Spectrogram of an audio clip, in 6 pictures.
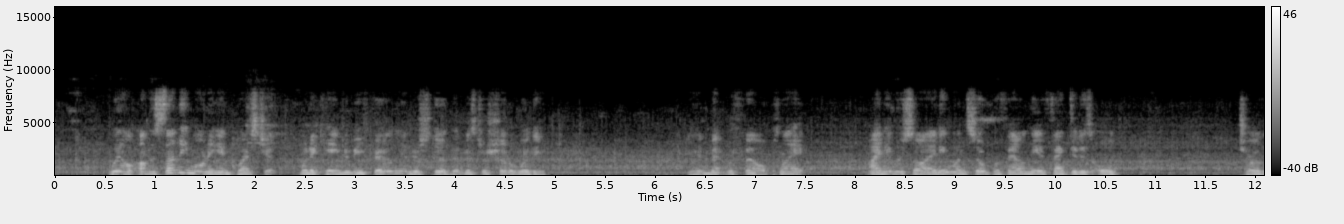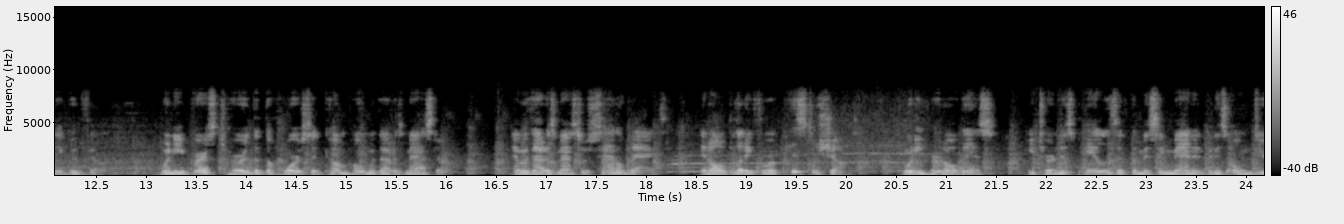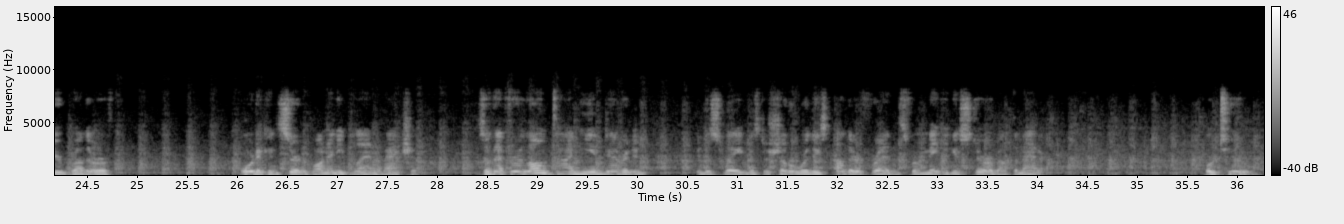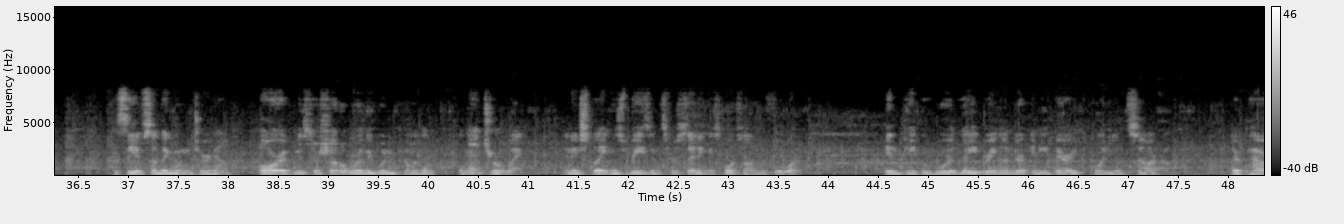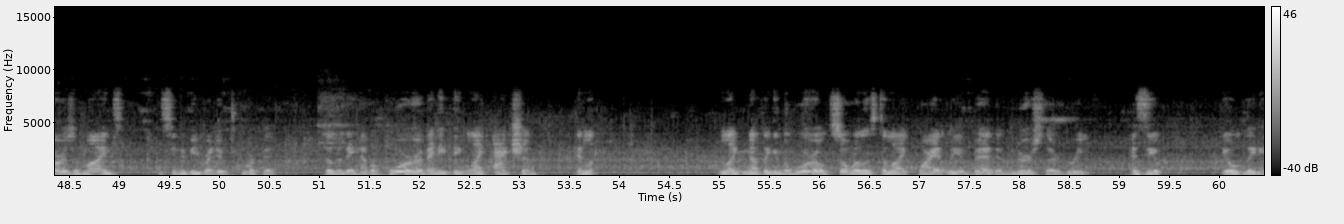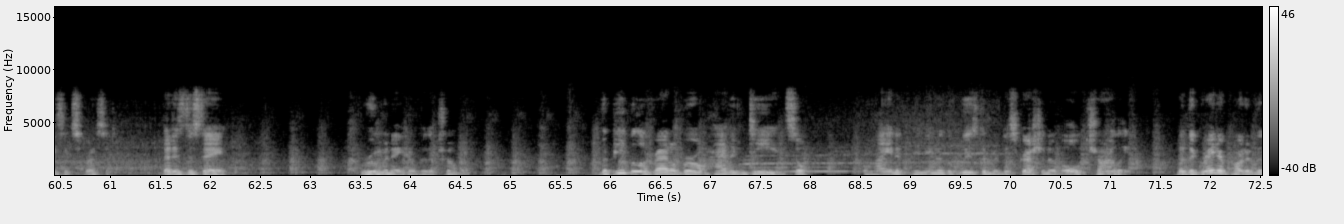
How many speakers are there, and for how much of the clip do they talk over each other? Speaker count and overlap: one, no overlap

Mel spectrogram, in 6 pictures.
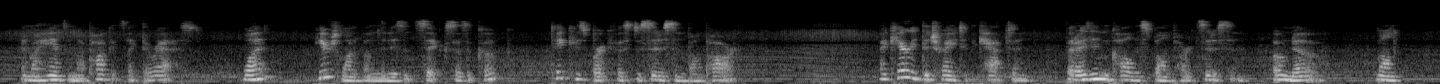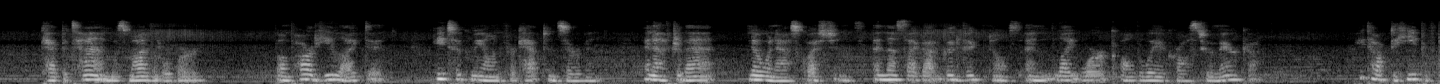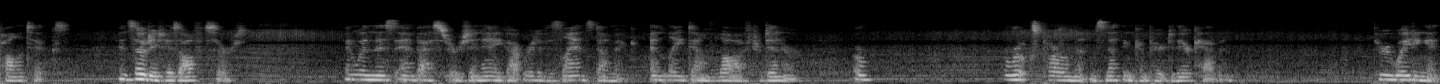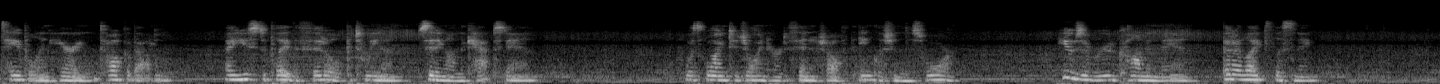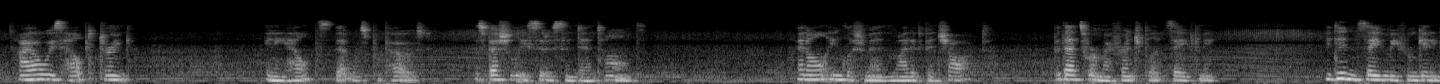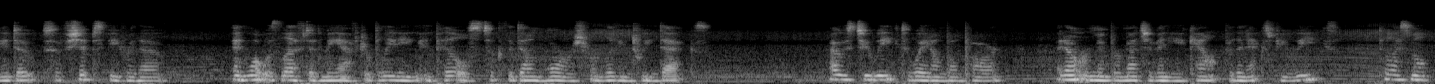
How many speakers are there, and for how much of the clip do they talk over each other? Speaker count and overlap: one, no overlap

